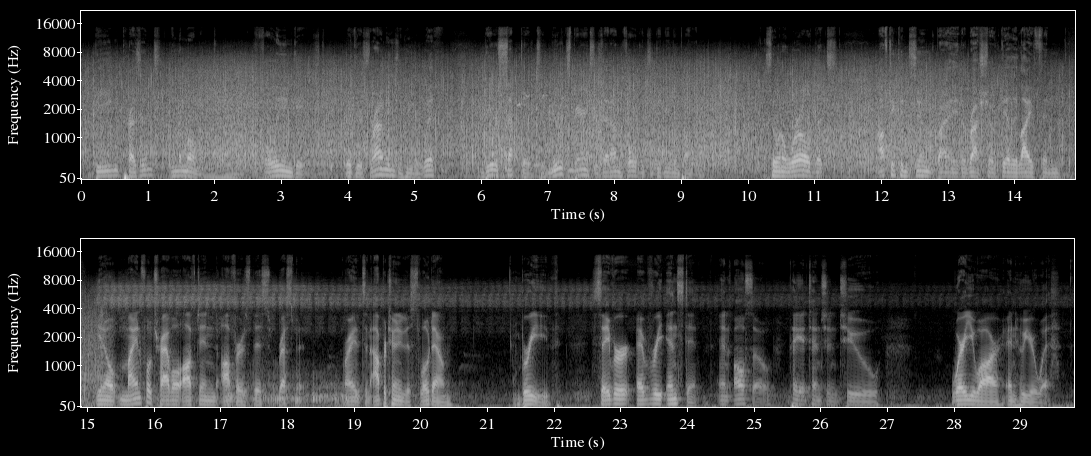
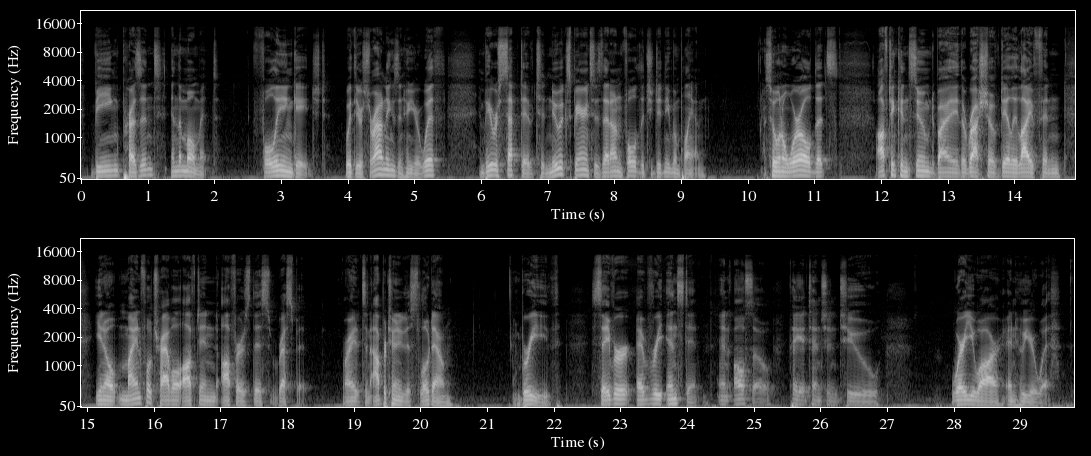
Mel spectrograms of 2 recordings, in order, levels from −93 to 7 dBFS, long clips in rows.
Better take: second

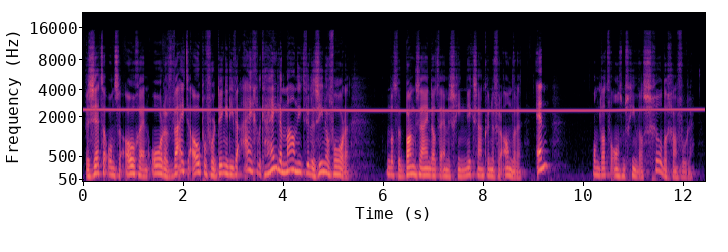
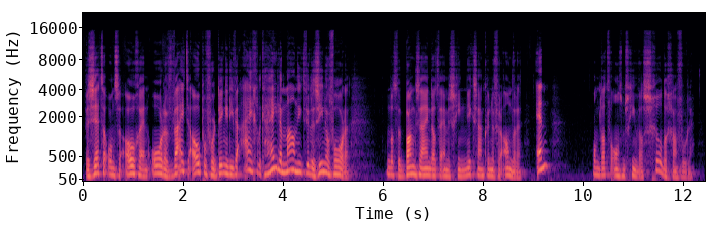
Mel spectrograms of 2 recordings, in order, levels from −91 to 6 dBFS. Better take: second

